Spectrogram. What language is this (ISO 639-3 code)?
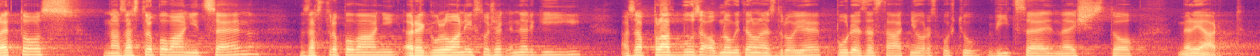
ces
